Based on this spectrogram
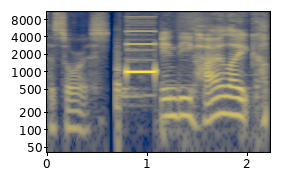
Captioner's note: bep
